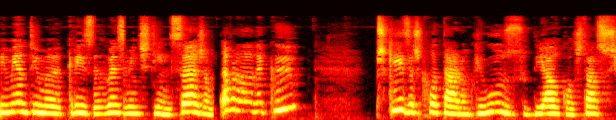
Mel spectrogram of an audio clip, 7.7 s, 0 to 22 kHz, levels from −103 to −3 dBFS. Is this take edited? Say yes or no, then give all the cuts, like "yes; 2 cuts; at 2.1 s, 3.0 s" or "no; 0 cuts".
yes; 4 cuts; at 1.2 s, 1.5 s, 2.7 s, 5.3 s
